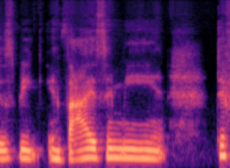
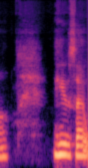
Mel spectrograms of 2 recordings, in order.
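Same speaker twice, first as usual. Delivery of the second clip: normal talking voice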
